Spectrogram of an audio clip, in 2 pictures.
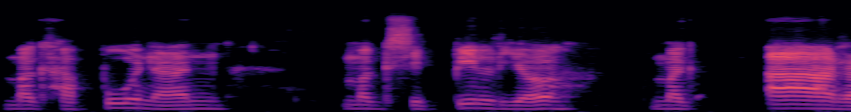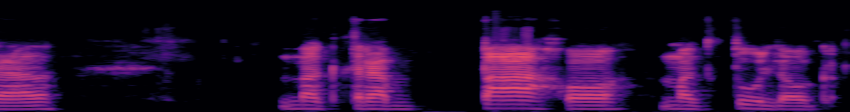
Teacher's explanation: Put the stress on the second to the last syllable.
